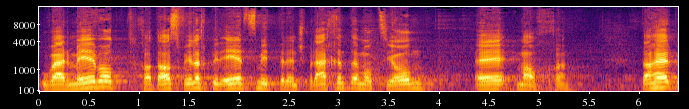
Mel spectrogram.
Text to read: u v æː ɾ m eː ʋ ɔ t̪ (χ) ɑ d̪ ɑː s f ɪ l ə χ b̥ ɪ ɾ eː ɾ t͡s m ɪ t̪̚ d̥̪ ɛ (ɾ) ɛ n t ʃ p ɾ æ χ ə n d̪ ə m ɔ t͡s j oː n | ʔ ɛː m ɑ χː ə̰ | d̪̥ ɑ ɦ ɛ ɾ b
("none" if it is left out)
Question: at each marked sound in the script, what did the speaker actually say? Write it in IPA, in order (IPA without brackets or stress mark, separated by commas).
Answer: χ, ɾ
